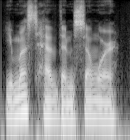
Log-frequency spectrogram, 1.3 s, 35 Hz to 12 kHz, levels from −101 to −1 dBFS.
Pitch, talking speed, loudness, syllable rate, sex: 90 Hz, 230 wpm, -16 LUFS, 7.0 syllables/s, male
